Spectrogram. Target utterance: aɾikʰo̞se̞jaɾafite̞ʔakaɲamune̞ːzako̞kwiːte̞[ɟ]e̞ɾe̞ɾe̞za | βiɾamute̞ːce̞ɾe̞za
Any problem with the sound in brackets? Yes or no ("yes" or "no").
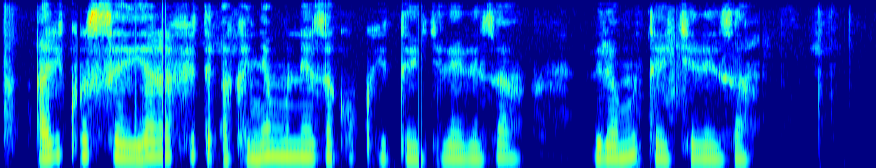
yes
